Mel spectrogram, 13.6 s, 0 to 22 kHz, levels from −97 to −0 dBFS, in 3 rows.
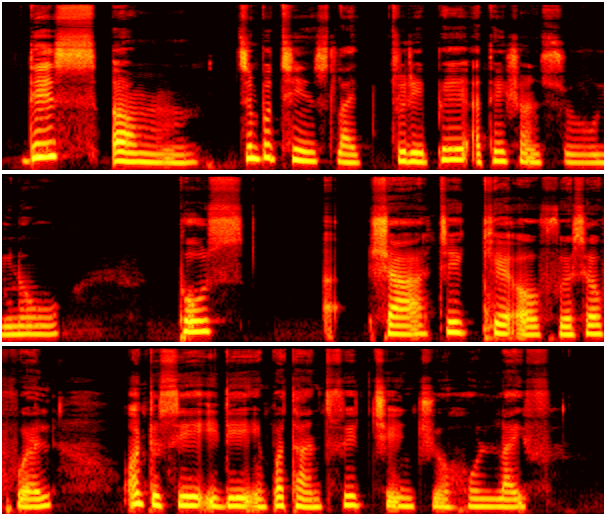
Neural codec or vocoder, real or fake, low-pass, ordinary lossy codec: vocoder, 48 kHz, 128 mel bands, Vocos; fake; none; none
